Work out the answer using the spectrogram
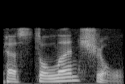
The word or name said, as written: pestilential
